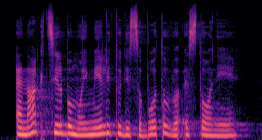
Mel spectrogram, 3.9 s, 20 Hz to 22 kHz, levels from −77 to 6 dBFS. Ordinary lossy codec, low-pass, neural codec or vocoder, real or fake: none; 19.8 kHz; vocoder, 44.1 kHz, 128 mel bands, Pupu-Vocoder; fake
